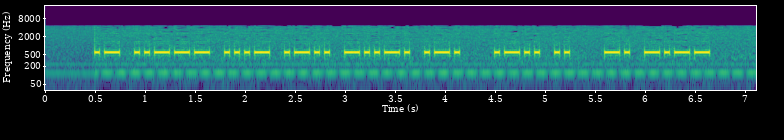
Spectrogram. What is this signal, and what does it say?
Morse code, heard as a keyed tone, about 24 wpm, 600 Hz, with radio noise. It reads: A2VL/R LI NY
